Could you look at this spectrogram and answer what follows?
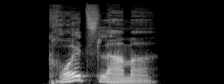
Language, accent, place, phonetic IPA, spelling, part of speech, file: German, Germany, Berlin, [ˈkʁɔɪ̯t͡sˌlaːmɐ], kreuzlahmer, adjective, De-kreuzlahmer.ogg
- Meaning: inflection of kreuzlahm: 1. strong/mixed nominative masculine singular 2. strong genitive/dative feminine singular 3. strong genitive plural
